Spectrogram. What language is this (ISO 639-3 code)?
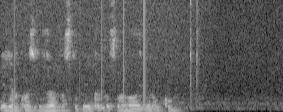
rus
